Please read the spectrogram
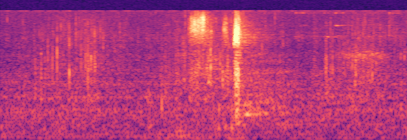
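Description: Faint squelching of hands kneading a wet ground-meat meatloaf mix in a glass bowl, with a couple of brief wet clicks about a second in.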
